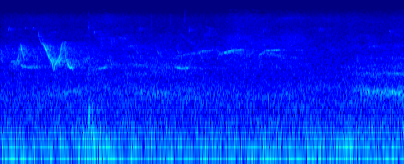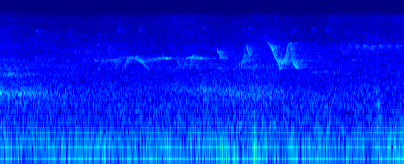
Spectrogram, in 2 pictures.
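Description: Faint birds calling over a steady low hiss: scattered short chirps and trills, with a pair of quick downward-sweeping calls about half a second in and again near seven seconds.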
